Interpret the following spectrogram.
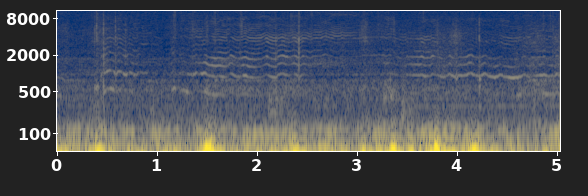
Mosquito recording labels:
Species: Mansonia africanus; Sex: female; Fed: unfed; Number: one; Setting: cup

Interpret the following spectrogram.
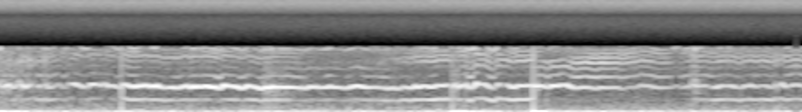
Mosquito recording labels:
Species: Anopheles maculatus; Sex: female; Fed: blood-fed; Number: one; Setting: cup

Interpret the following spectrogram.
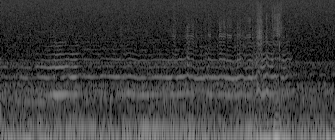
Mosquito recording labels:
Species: Anopheles funestus s.s.; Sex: female; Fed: unfed; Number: one; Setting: cup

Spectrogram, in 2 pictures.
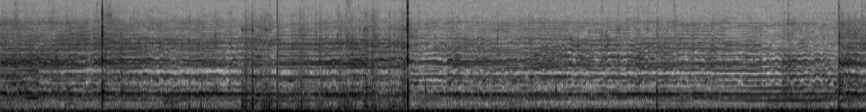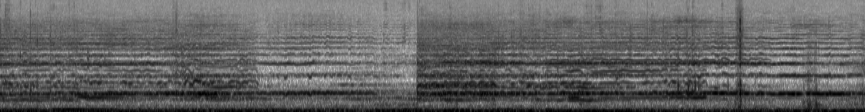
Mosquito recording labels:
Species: Culex quinquefasciatus; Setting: cup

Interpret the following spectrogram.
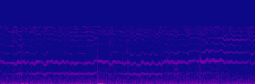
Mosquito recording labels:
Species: Anopheles maculatus; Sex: female; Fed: blood-fed; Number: one; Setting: cup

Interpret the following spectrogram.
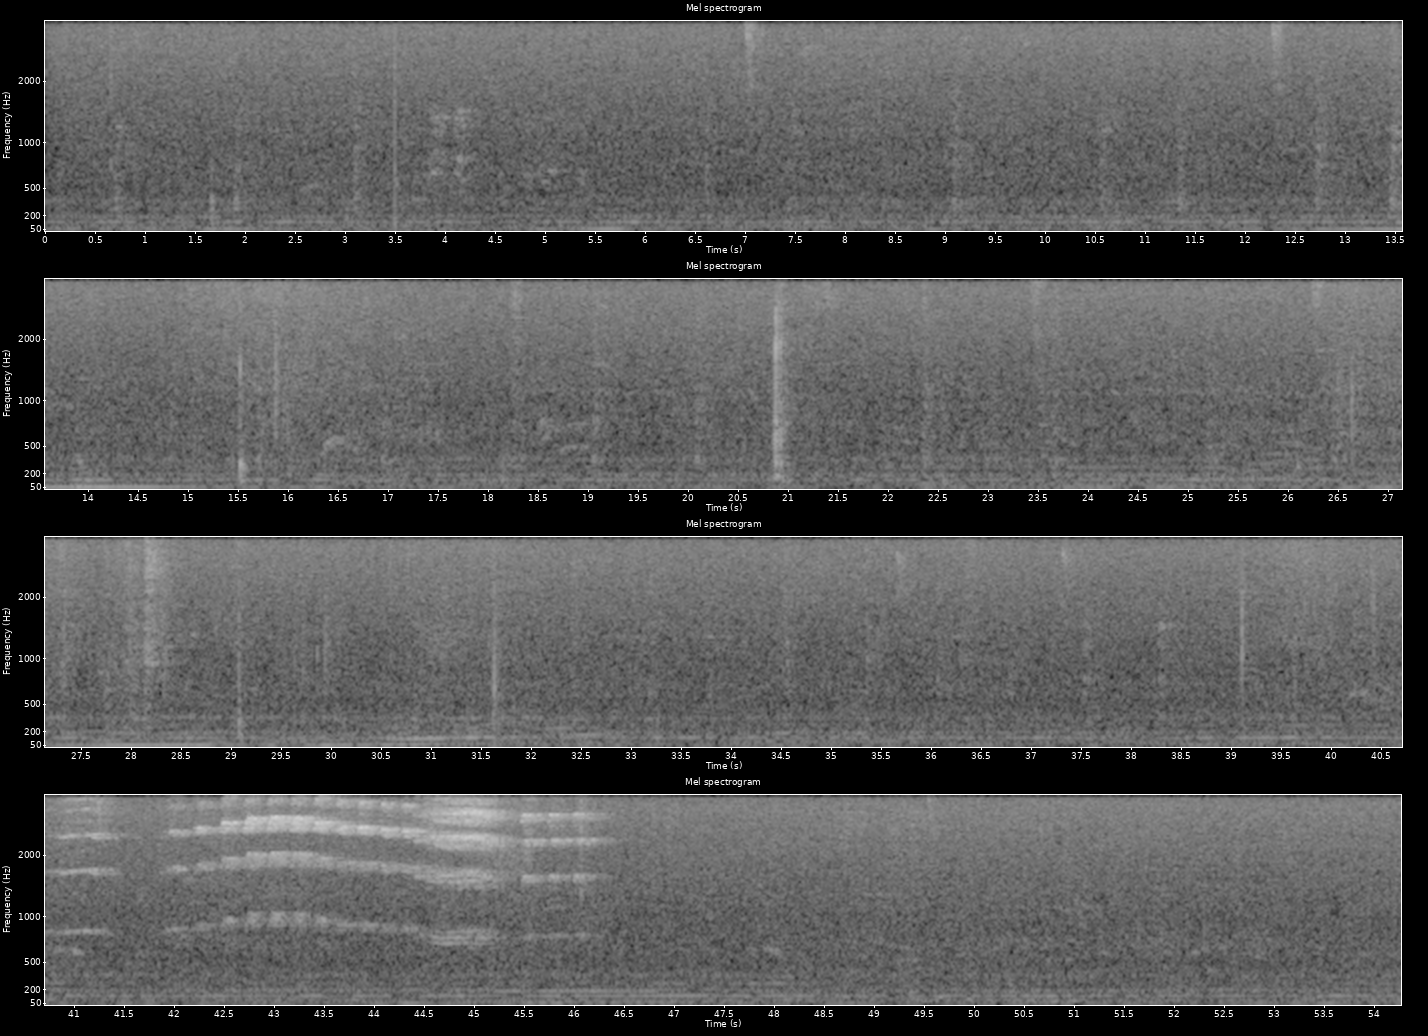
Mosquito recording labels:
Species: no mosquito; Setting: insect culture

